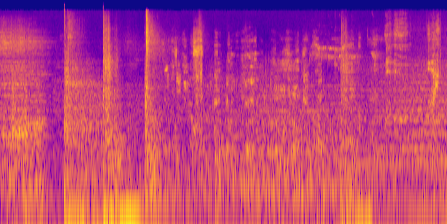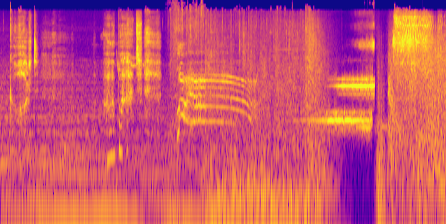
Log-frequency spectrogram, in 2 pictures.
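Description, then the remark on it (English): A loud, sizzling sci-fi heat ray effect: a dense, crackling hiss over deep rumbling thuds, with falling whistle-like tones near the end before it cuts off abruptly. It was made by sound designers for a production still in post-production. “What a sizzling heat ray that really was there.”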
